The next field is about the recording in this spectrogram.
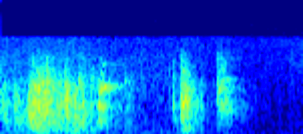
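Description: The great door of Noah's ark, opened by an angel, gives out low rumbling, scraping bursts: a long first heave, then a few shorter surges, moderately quiet and fading at the end.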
